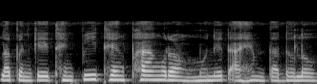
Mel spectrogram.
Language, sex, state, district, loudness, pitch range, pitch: Karbi, female, Assam, Karbi Anglong, -17 LUFS, 180-205 Hz, 195 Hz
